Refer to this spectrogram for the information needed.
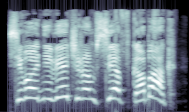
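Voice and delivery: high-pitched, rousing call; parting shout. A narrator's reading. Student leaving the exam room, shouting to classmates. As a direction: call it out to everyone on the way out. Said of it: "крикнул напоследок Уилл".

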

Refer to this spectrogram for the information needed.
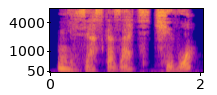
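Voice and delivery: low, slow, puzzled question; amazed. A narrator's reading. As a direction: ask slowly and softly in bewilderment. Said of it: "вопросила мисс Петтигрю в изумлении". (тихо и медленно, в изумлении)

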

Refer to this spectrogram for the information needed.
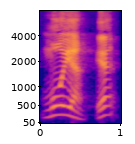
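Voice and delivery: high, loud, fond call to mother; affectionate call. Shown as a demonstration. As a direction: call her sweetly like a child. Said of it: "Panggilan sayangnya itu muya".

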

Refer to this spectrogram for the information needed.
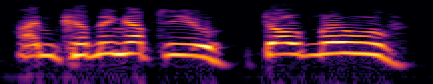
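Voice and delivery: high urgent call upward. A narrator's reading. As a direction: shout up to him anxiously. Calling up the stairs.

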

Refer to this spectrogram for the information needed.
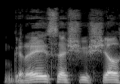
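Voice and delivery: ordinary delivery, nothing marked

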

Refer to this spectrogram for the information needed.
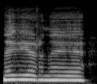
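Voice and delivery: very high-pitched motherly voice; fretful mother. A narrator's reading. Mother reporting on her younger son, high fretful voice. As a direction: answer in a high, plaintive register. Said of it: "ответила госпожа Рупамера".

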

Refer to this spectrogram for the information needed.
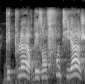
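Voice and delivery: brutal tone. A narrator's reading. Fencing master scolding the weeping boy, brutal and loud. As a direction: scold him hard for crying. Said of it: "d'un ton brutal".

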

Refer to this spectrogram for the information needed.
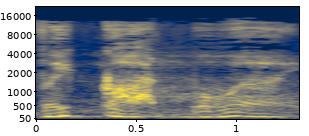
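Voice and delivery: eerie unvoiced child-ghost whisper, drawn out slow; ghostly whisper. A narrator's reading. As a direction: breathe it like a dead child calling from the dark. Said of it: "kèm theo đó là tiếng thì thầm". (thì thầm ma quái, kéo dài)

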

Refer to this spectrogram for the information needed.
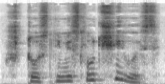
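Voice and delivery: soft scared question; frightened. A narrator's reading. Boy frightened asking the cat. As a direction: ask in fright. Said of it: "испуганно посмотрел на кота Тильтиль".

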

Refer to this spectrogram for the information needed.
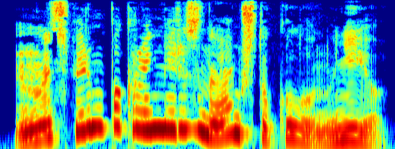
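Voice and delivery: put-on contented old man; satisfied. A narrator's reading. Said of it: "удовлетворённо проговорил Василий Макарыч".

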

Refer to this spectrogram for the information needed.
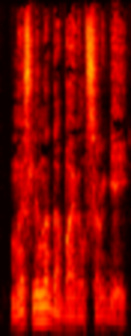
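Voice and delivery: ordinary delivery, nothing marked

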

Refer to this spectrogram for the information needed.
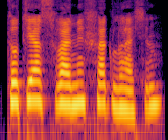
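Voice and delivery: put-on lightly lisping, childlike voice; childish lisp. A narrator's reading. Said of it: "по-детски шепеляво произнёс профессор химии".

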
